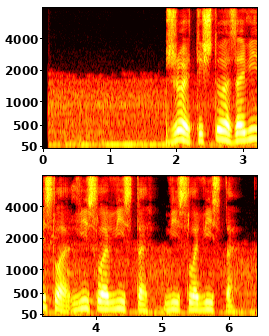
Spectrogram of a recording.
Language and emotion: Russian, neutral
